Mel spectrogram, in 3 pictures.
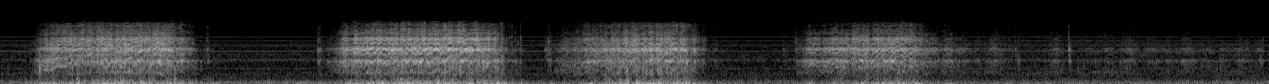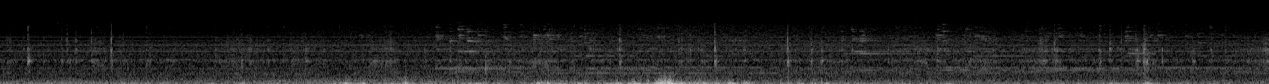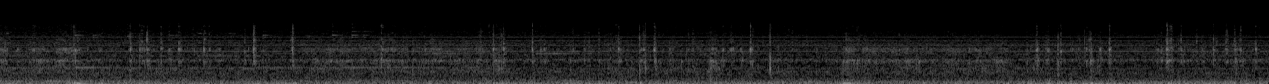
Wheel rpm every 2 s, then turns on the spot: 90, 40, 70, 50, 60, 20, 10, 0, 30, 10, 10, 10, 10, 10, 10, 20, 20, 10, 10.
6-8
